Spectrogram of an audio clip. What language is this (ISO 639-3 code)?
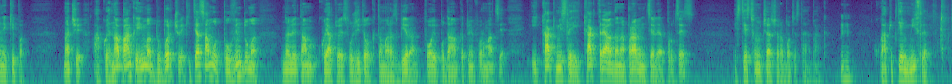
bul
